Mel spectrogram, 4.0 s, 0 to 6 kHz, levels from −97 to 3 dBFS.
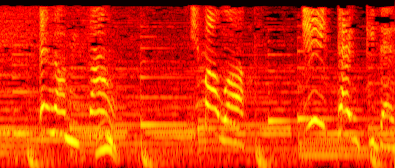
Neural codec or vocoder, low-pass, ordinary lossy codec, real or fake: none; 5.4 kHz; MP3, 24 kbps; real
